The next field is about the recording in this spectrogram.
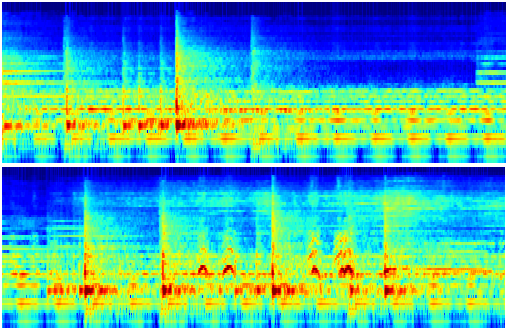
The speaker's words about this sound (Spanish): Cuando se oyen a los perros llorar, es porque el lobisón anda cerca. Es una señal de advertencia para que todo aquel que camine en la oscuridad de la noche se esconda lo antes posible.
